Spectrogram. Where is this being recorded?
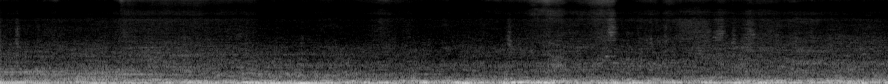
in a car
